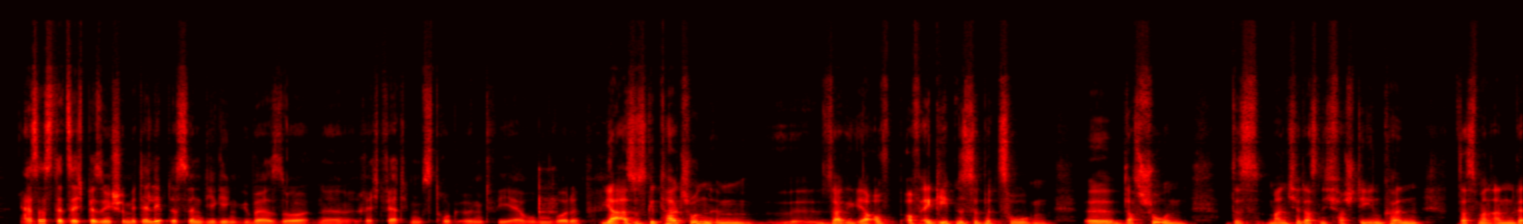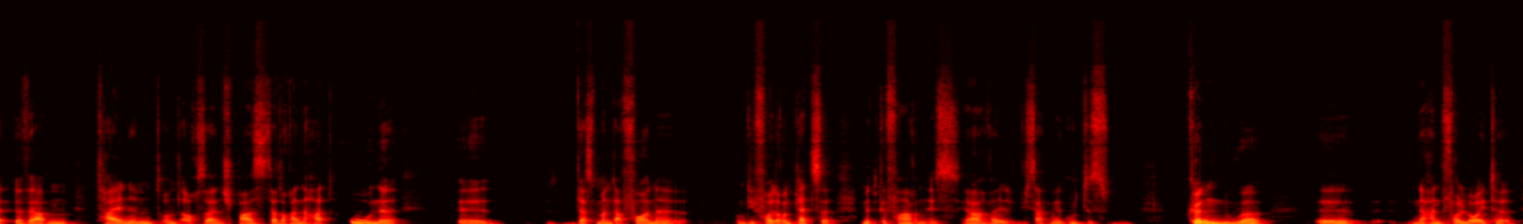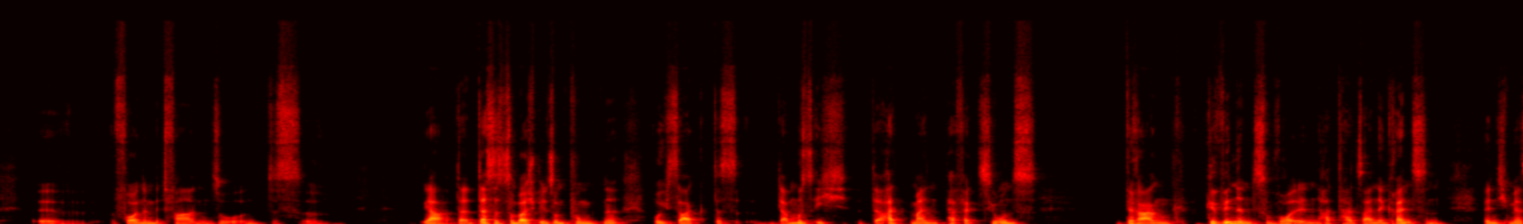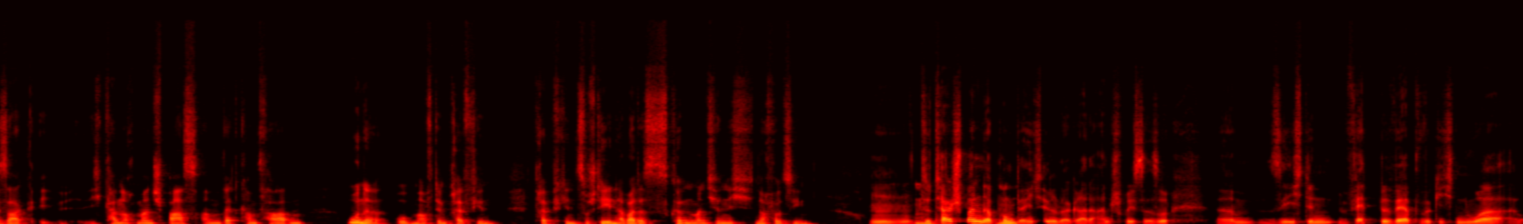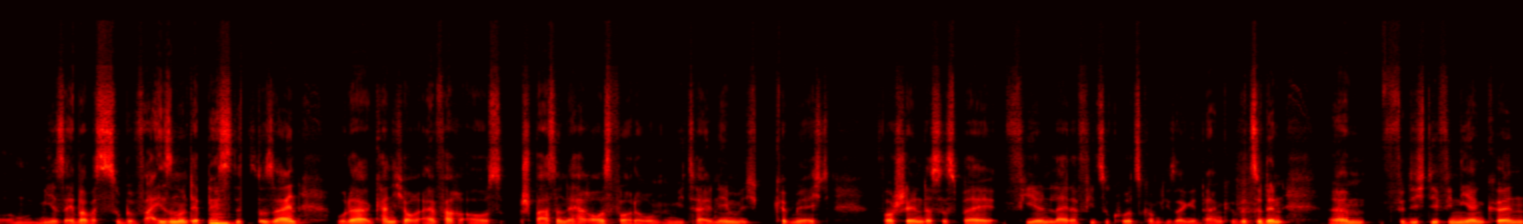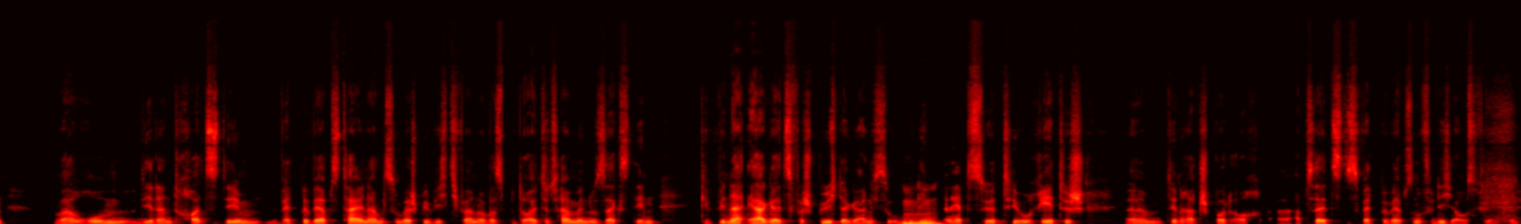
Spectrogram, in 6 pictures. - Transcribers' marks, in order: other background noise
- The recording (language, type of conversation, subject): German, podcast, Wie findest du die Balance zwischen Perfektion und Spaß?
